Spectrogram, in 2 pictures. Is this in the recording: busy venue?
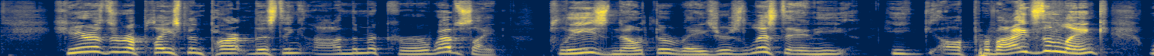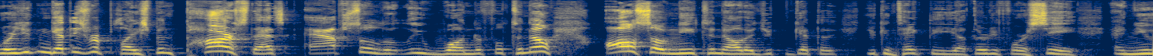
no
